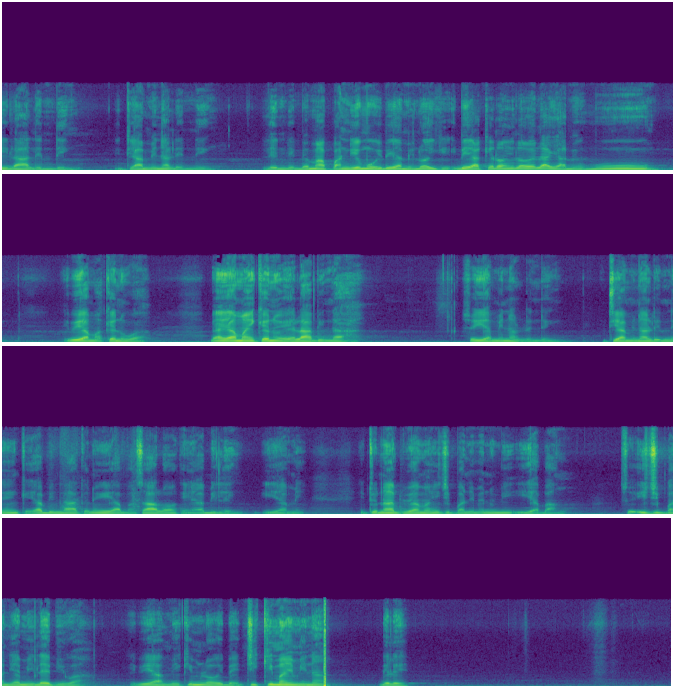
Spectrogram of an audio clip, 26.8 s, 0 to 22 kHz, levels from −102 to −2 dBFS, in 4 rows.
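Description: A speech recording with one fault: file tags played as audio, at 23.36 to 23.38 s. Tag text read as samples gives a loud, one-sided rasp, then zero padding drops to silence. The hard-edged burst, not a plain dropout, marks it as misread metadata.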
